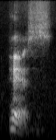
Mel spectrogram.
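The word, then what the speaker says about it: Hesse: Tight end Parker Hayes or Hasey or however you say his name, and Sam Yes. Jones. Hess.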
